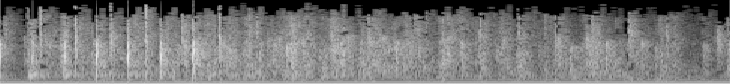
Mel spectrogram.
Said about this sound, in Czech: Všichni vám tleskáme.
